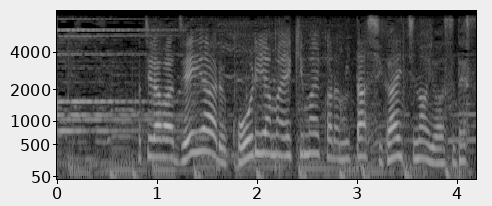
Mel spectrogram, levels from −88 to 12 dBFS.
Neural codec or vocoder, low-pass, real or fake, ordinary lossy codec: none; 7.2 kHz; real; none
